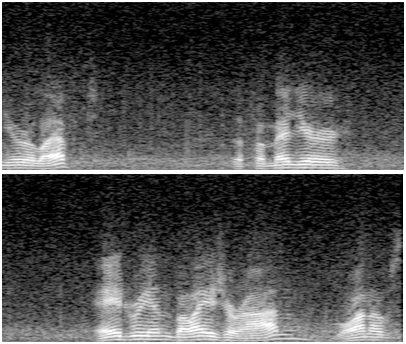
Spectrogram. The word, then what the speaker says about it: Baillargeon: We know Adrien Baillargeon, or Baillargeon, as he tells me the correct pronunciation is.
